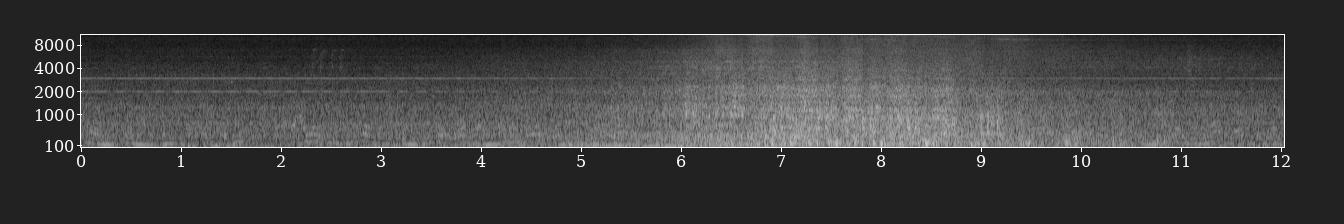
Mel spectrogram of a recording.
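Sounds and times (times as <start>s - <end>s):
train wheel and rail noise: 0.0s - 12.0s.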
